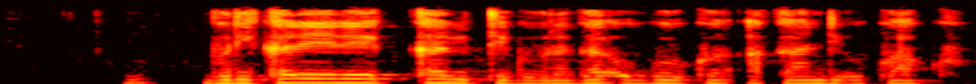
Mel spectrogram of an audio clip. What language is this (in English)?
Kinyarwanda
